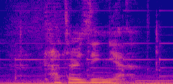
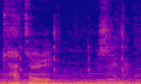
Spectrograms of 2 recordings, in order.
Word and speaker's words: Catajena: So once more, Catajena. Jena. Catajena. Did I say it right? Catajena? You don't need to say R. It's not Catajena, it's Catajena.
